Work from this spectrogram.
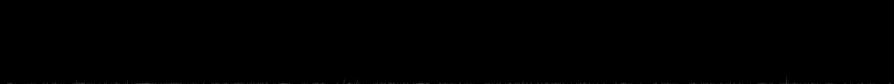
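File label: Simulcast police department, scanner audio trunk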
